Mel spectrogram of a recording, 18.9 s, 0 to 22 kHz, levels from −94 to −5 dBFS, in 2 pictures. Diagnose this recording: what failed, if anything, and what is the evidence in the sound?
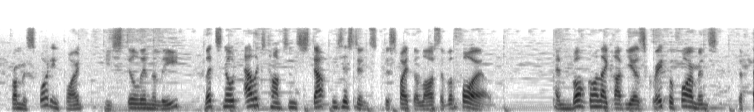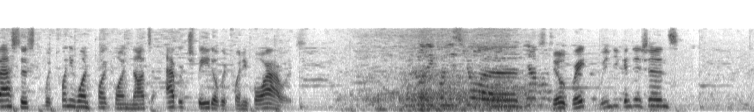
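The whole clip pumps and flutters: onsets mostly come through, but anything held or decaying sinks, with level swinging by roughly 20 dB. This is a noise suppressor applied to music or sounds, in the call processing stage. A speech-tuned suppressor was left running, so it treats steady tones, ambience and reverb tails as noise and pulls them down. That is why the audio thins out between attacks, even though the content above 8 kHz is absent only because of the call bandwidth.

The sound cut by the noise suppressor is heard as distinct dips where sustained or fading material collapses: 0.0 to 0.17 s, 0.76 to 1.34 s, 2.25 to 3.35 s, 6.09 to 6.95 s, a long stretch from 8.96 to 14.5 s, 16.19 to 17.24 s, and 17.89 s to the end. The deepest drops reach about 14 to 17 dB. In each case the suppressor judged the steady part to be noise and turned it down, while sharper transients survived.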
